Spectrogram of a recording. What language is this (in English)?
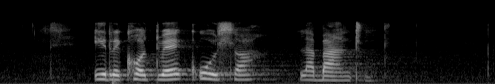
Zulu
